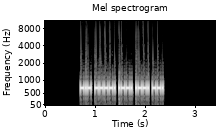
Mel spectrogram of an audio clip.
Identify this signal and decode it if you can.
Morse code, heard as a keyed tone, about 52 wpm, 700 Hz. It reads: K9PPG
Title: USA Call Signs - 5 Characters - 3x Character Spacing - 50wpm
